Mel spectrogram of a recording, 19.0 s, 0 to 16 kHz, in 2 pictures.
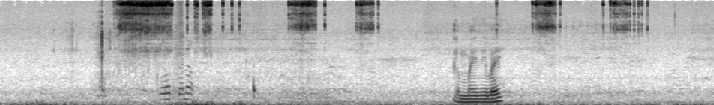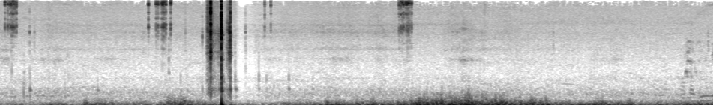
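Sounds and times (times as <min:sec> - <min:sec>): fishing reel being cranked: 0:01.4 - 0:05.2, 0:07.1 - 0:08.7, 0:09.5 - 0:10.0, 0:11.4 - 0:11.9, 0:14.8 - 0:15.1
mechanical ticks: 0:01.6 - 0:03.2, 0:03.8 - 0:05.1, 0:07.1 - 0:08.7, 0:09.6 - 0:10.0, 0:11.5 - 0:12.4, 0:14.8 - 0:15.0.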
